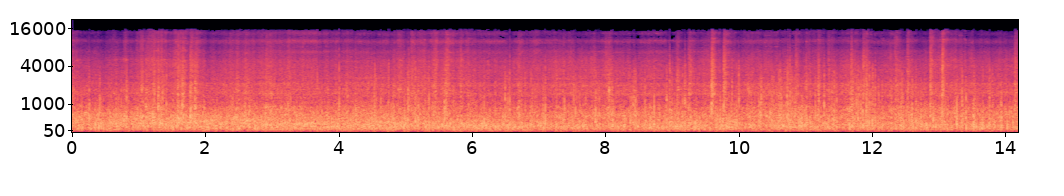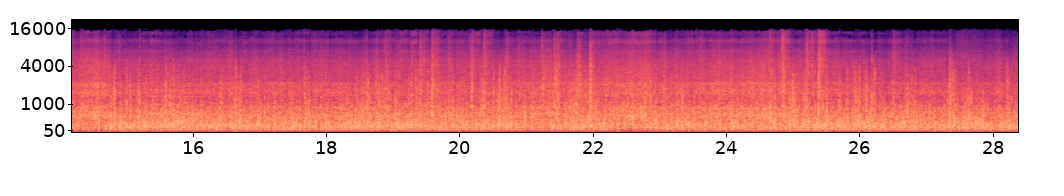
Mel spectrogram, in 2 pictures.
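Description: Passenger train running at speed, heard from a carriage window: a steady rumble of wheels on rail with scattered sharp clicks as the wheels pass over rail joints.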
